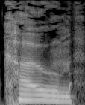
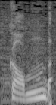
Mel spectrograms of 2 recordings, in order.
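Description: First: The final B is silent. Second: The final B is pronounced. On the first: The speaker calls it right. "It's pronounced comb, with a long vowel sound" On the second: The speaker calls it wrong. "it might look like gomb, as in gombo, or gomba in Spanish, but it's not pronounced like that"

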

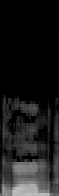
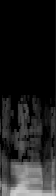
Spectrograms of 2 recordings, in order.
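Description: First: The L sound is silent in the word. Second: The L sound is pronounced in the word. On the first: The speaker calls it right. "silent L, you say qualm" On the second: The speaker calls it wrong. "you don't say qualm"

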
